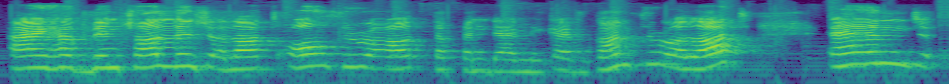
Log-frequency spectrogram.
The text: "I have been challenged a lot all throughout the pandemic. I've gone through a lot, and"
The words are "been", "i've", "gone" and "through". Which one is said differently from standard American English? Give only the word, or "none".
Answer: none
